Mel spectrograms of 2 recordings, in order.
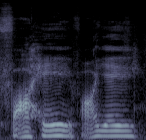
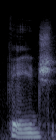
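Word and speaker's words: Fage: Like when I order I think you're supposed to say it Faye yogurt, phage. It's spelled phage, but that apparently is not how you pronounce it.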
